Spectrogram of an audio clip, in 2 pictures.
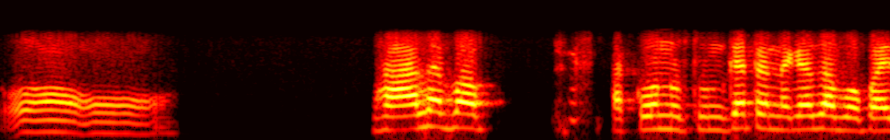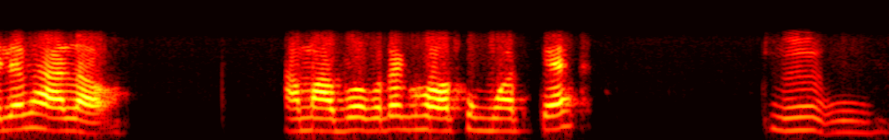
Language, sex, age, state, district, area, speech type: Assamese, female, 30-45, Assam, Jorhat, urban, conversation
